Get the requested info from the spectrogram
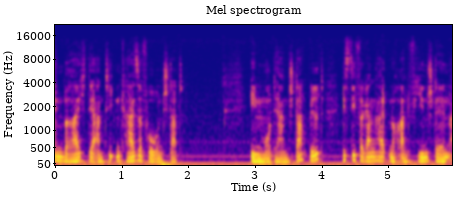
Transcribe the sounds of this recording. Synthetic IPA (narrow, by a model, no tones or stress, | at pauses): ɪmbəʁaɪçd̥eːɐʔantʰiːkŋ̩kʰaɪzɐfoːʊnʃta̰t | ʔɪmːodɛɐnənʃtat̚b̥ɪlt | ʔɪst̚d̥iːfɛɐɡaŋənɦaɪtnɔχa̰nfiːlənʃtɛlənʔa̰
